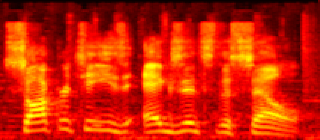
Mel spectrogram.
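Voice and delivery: ordinary talk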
